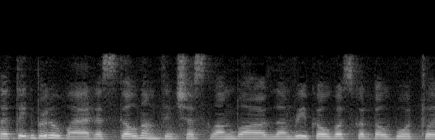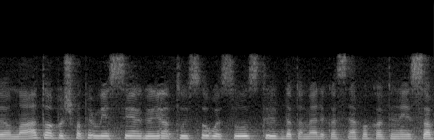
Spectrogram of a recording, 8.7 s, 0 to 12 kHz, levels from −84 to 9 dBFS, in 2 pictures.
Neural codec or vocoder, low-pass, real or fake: codec, 16 kHz, 0.5 kbps, FunCodec, trained on LibriTTS, 25 frames a second; 7.2 kHz; fake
